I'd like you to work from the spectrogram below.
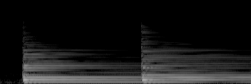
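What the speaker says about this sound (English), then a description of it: "place our finger on the 5th fret of the 6th string, and that's going to play an A note" Two plucked guitar notes, an A on the sixth string at the fifth fret, each ringing out with rich harmonics and slowly decaying; the second pluck comes about a second after the first.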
